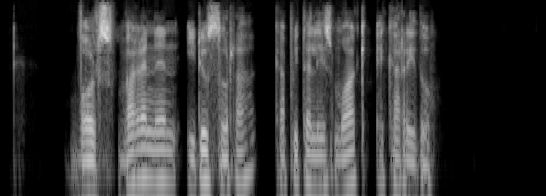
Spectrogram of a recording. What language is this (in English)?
Basque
